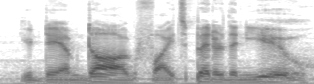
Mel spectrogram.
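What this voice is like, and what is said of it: Growling monster voice. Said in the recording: “he says in a growling voice”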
